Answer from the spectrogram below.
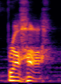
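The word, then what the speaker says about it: Braha (ברכה): How you say that word in Hebrew is Braha. Braha. B-R-A-H-A-H is like the pronunciation. Braha. You have to say it like with surprise.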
